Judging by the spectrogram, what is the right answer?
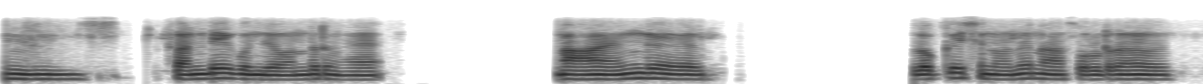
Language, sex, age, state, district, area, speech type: Tamil, male, 18-30, Tamil Nadu, Kallakurichi, rural, conversation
